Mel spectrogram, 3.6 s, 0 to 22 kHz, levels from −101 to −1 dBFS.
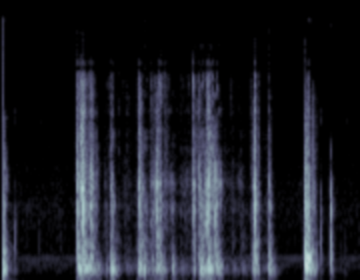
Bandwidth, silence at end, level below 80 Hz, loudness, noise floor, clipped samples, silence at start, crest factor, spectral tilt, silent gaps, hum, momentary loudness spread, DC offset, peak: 10 kHz; 0.45 s; -62 dBFS; -31 LUFS; -83 dBFS; under 0.1%; 0 s; 24 dB; -5.5 dB/octave; none; none; 12 LU; under 0.1%; -8 dBFS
